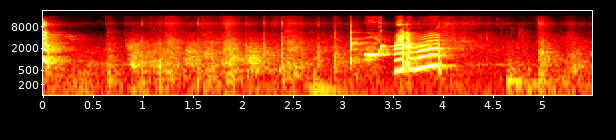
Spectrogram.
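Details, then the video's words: A pet parrot imitating the words "mummy" and "papa": one loud, harmonic, speech-like phrase of about a second that rises then falls, over a quiet background of soft household noise and faint voices. "parrot talking mummy papa"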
